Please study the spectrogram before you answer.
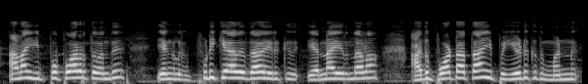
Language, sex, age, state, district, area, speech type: Tamil, female, 60+, Tamil Nadu, Tiruvannamalai, rural, spontaneous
